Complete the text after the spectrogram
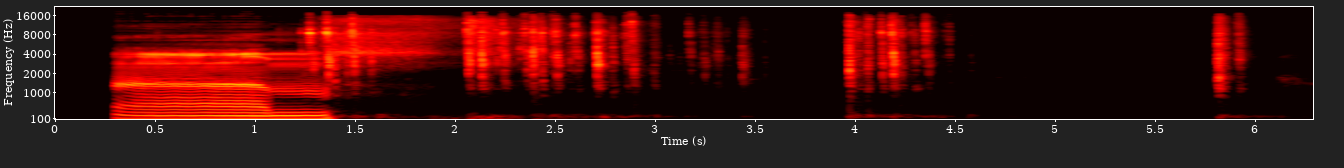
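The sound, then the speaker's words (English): Quick bursts of typing on a computer keyboard, a web search for alternative computer keyboards, crisp, with clicks clustered then trailing off into isolated keystrokes, following a short loud humming tone at the start. “Can you give that a quick Google?”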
